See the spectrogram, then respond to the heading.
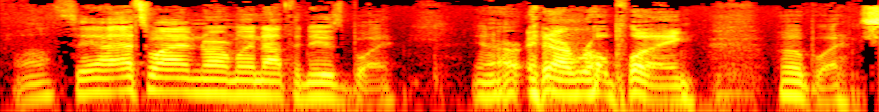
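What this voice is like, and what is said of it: Usual voice. Nothing is said of it.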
